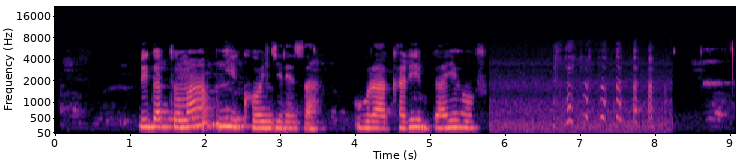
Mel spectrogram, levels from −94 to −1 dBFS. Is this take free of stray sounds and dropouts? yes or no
no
